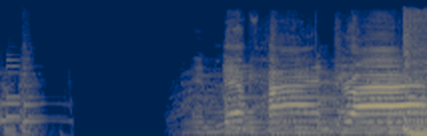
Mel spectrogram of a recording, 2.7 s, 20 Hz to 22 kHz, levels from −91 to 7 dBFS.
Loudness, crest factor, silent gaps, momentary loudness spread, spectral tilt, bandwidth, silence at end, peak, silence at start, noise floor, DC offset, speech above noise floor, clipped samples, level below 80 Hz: -32 LUFS; 18 dB; none; 22 LU; -4 dB/octave; 17 kHz; 0 s; -16 dBFS; 0 s; under -90 dBFS; under 0.1%; over 59 dB; under 0.1%; -52 dBFS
